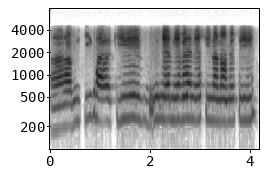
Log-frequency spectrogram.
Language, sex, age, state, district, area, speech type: Bengali, female, 30-45, West Bengal, Howrah, urban, conversation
